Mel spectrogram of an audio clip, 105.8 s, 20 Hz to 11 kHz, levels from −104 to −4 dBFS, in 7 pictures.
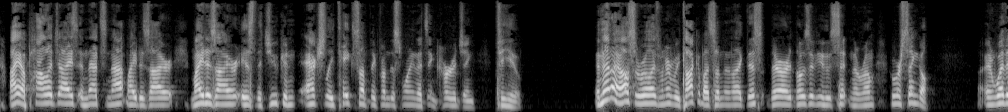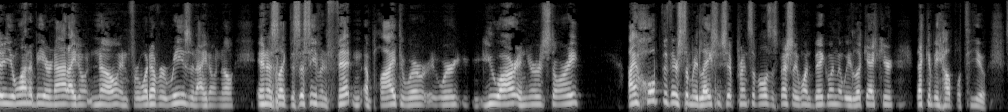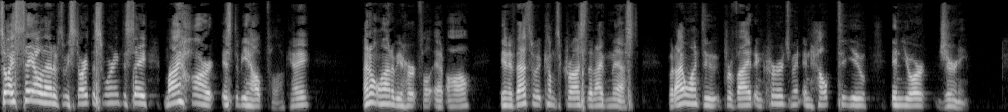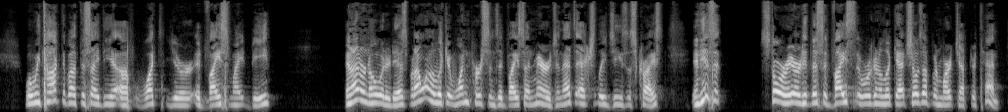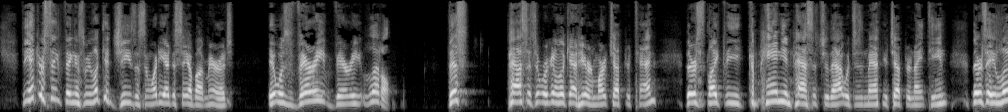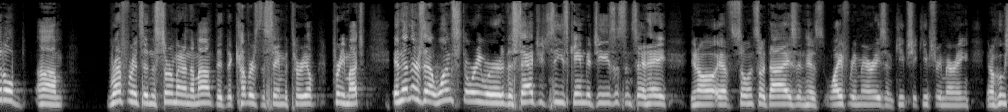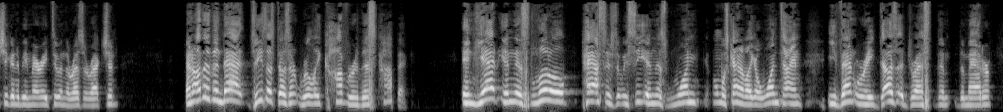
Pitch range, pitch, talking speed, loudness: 170-210 Hz, 185 Hz, 200 wpm, -26 LUFS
